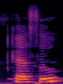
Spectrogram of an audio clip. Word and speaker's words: castle: Letter T is almost silent in words with FTEN, STEN, and STLE, as in often, soften, listen, glisten, castle, and whistle.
